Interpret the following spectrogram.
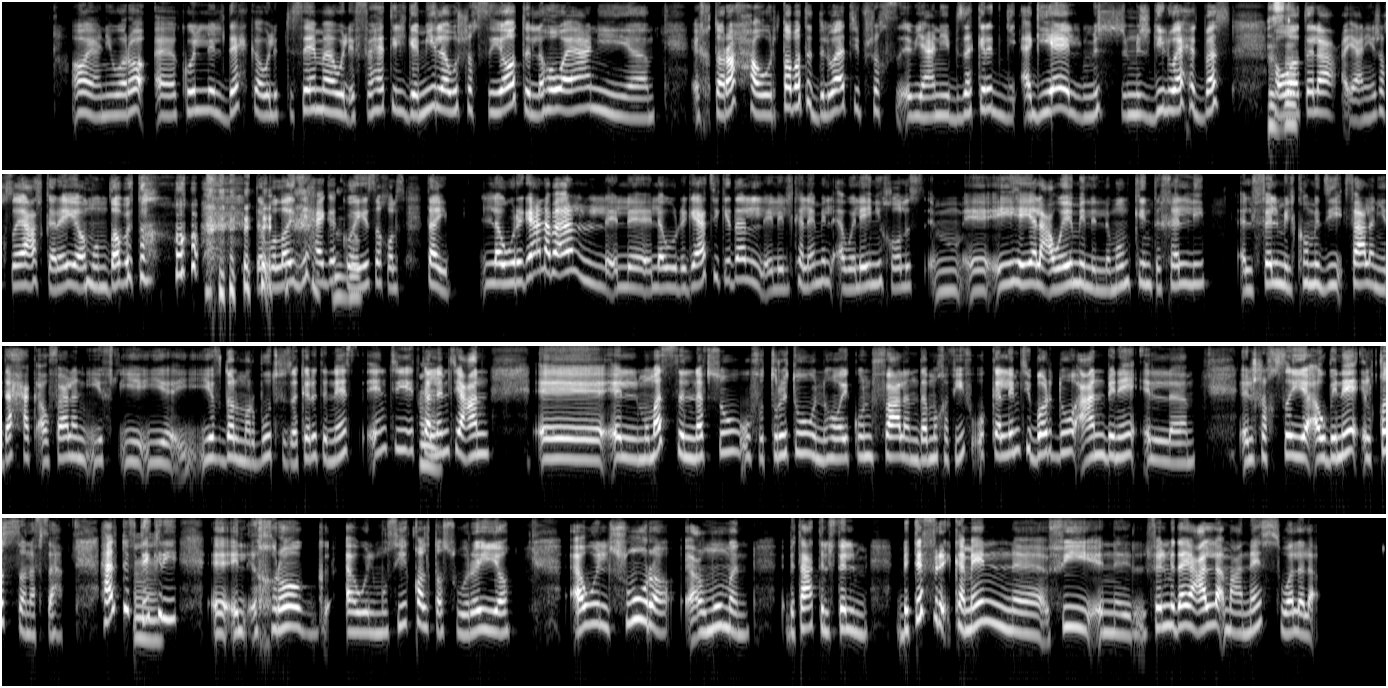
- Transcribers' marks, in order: laugh
- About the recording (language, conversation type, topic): Arabic, podcast, إيه اللي بيخلي فيلم كوميدي يضحّكك بجد؟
